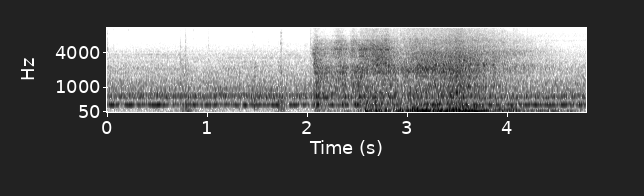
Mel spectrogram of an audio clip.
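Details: Miata with code 1 (cam angle sensor) fault, testing swapped cam angle sensor: about two seconds cranking, brief rough roar, then fades and dies instead of idling; starts then stalls, cam angle sensor suspected.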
